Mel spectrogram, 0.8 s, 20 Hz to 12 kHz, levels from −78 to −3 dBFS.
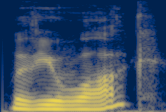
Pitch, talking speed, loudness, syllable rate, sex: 140 Hz, 215 wpm, -12 LUFS, 4.2 syllables/s, male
